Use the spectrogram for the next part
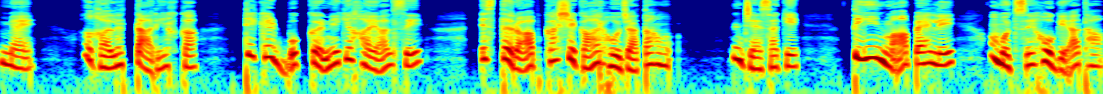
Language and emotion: Urdu, fearful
